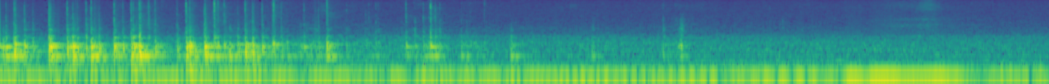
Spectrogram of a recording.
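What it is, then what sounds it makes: Plastic lotion bottle. Long nails quickly tap and scratch the body of a medium white plastic lotion bottle with a pink berry label, held upright with its cap off. A rapid, uneven run of bright, hollow clicks fades into softer, sparser taps and light scratching over a steady low hum.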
